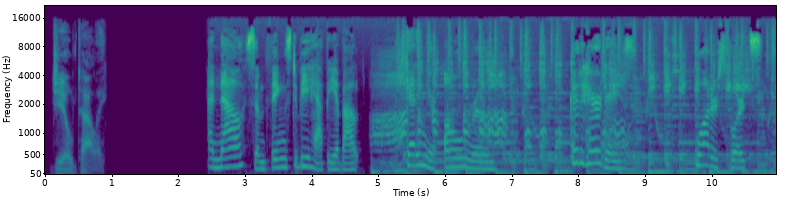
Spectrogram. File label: commercial; Innovative LA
